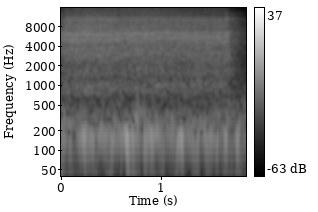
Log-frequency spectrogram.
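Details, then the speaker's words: Slow-speed suction on a dental chair running, in a demonstration for dental nurses: a steady, loud airy hiss of the suction line drawing air. "we've got our suctions here so this is your B all without a suction it's a bit tricky to do your job so we've got our high-speed suction need to click him on here and go and we have the slow speed suction"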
